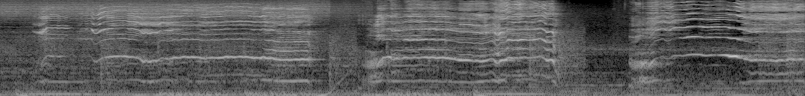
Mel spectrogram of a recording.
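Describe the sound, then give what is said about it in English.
A voice imitates a squealing piglet during a game: high, wavering squeals in several sustained bursts over a low steady background. “Can it sound like a piglet”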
